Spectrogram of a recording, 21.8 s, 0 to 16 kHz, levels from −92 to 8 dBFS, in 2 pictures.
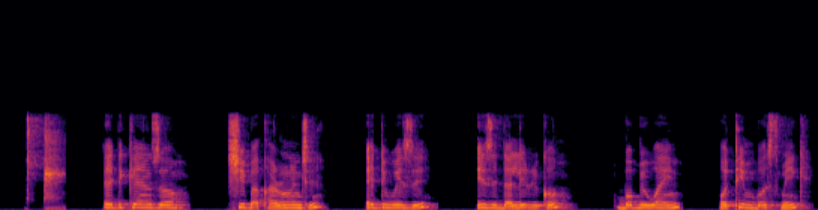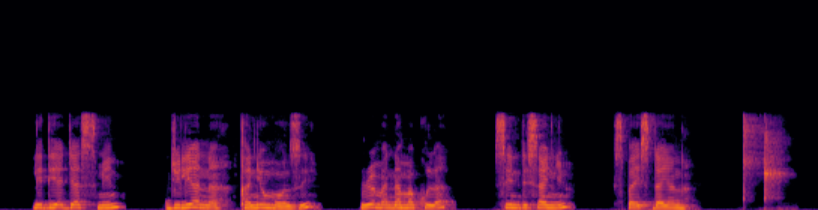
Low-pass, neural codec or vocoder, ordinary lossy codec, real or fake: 7.2 kHz; codec, 16 kHz, 16 kbps, FreqCodec, larger model; none; fake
